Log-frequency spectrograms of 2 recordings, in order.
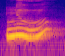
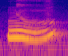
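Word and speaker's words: nous: and then and then new and don't forget the S is silent new and then vu El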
